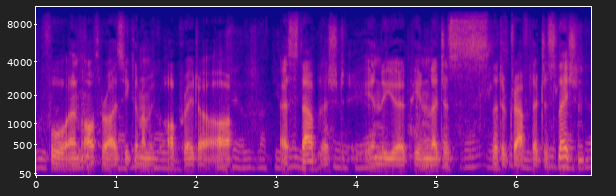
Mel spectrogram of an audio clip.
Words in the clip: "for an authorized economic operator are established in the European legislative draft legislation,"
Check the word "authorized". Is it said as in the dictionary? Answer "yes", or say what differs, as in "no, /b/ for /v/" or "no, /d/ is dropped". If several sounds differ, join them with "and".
yes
